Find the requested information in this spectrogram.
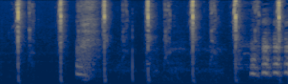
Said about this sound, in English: Is he got one of his bandmates, a girl, to play the scissors for the whole song. As in, what do you mean, scissors? I've got a pair of scissors. During the song, she was doing this.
